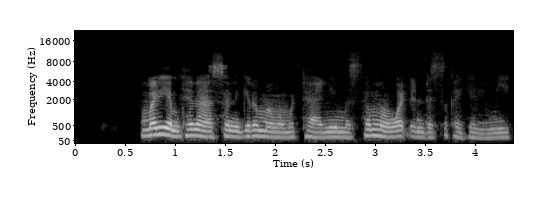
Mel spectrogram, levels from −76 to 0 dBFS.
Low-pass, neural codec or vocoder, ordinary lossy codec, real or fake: 10.8 kHz; none; AAC, 32 kbps; real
